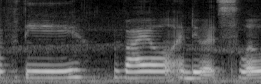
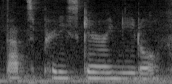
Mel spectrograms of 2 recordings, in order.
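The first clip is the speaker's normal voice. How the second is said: whispering; 9 dB quieter than usual. Real, not acted. Aside about the needle.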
